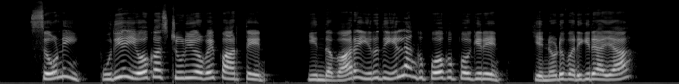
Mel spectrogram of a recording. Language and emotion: Tamil, happy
